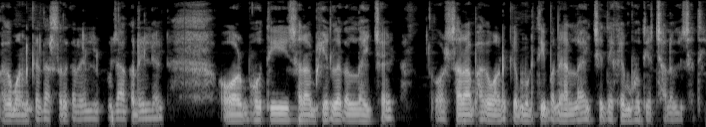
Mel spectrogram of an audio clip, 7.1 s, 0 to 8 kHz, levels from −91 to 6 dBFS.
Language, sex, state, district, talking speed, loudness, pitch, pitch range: Maithili, male, Bihar, Samastipur, 255 wpm, -27 LUFS, 110 Hz, 105-120 Hz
